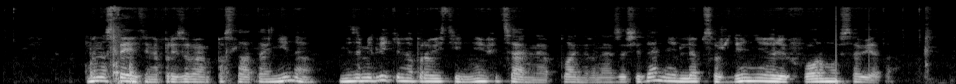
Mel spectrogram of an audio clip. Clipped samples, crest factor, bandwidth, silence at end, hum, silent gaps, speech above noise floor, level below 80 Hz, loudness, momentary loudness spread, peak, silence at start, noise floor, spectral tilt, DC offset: under 0.1%; 14 dB; 16 kHz; 0.3 s; none; none; 44 dB; -48 dBFS; -17 LUFS; 11 LU; -2 dBFS; 0.85 s; -60 dBFS; -8.5 dB/octave; under 0.1%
